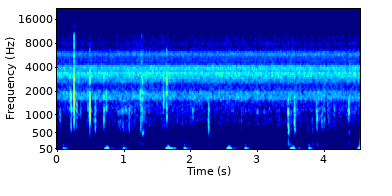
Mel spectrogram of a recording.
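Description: Rain dripping through the trees in a thunderstorm: irregular drops tapping and ticking, some landing close as dull thumps, over a faint steady rain hiss.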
